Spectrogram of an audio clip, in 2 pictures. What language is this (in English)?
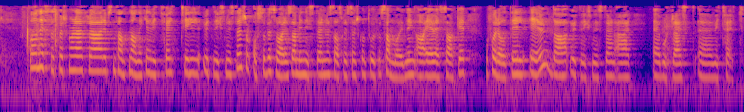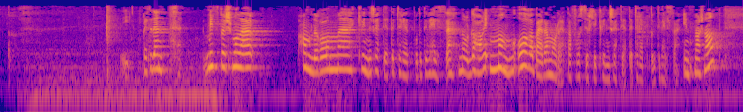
Norwegian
